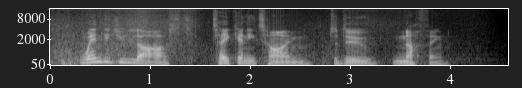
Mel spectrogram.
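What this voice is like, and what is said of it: British accent. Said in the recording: “his groovy British accent”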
